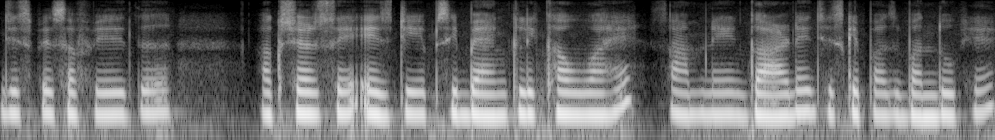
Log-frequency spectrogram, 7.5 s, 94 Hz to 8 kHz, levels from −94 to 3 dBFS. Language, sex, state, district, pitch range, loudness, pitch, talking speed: Hindi, female, Chhattisgarh, Jashpur, 210-220 Hz, -15 LUFS, 215 Hz, 130 wpm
